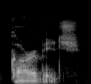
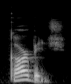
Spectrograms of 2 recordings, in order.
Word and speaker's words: garbage: The second syllable is not stressed. Garbage. For this syllable, we have three pronunciations. You can use the uh sound like cup and up. Garbage. Garbage. The schwa sound is an unstressed uh uh like cup and up. So, we can make that sound garbage. But you can also pronounce it with the short e like eggs in bed. Garbage.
